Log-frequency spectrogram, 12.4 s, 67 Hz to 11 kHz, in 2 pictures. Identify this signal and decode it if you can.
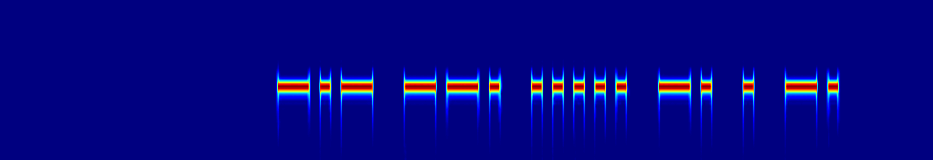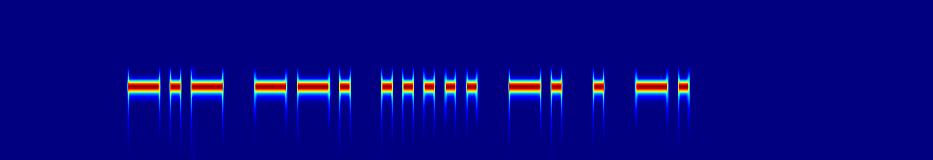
Morse code, heard as a keyed tone, about 17 wpm, 700 Hz. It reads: KG5NEN KG5NEN
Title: USA Call Signs - 6 Characters - Repeated 2x - 17wpm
